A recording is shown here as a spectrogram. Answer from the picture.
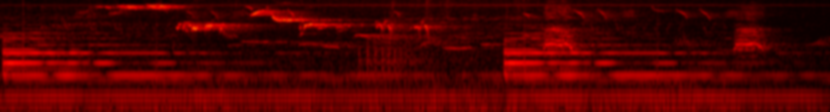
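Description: A bell struck twice, about four seconds apart, each stroke ringing on over a steady low hum, with birds chirping throughout. The sound fades out near the end.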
